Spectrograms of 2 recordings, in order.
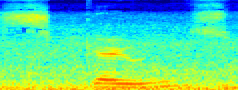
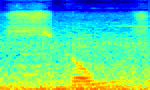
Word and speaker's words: scones: So, if you want tea and scones or scums, depending on your pronunciation.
